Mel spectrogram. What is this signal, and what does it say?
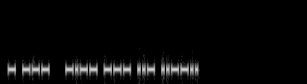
Morse code, heard as a keyed tone, about 51 wpm, 700 Hz. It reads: TO YOU?
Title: Sentences from Top 1000 Words - Review Part 3 - 50wpm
